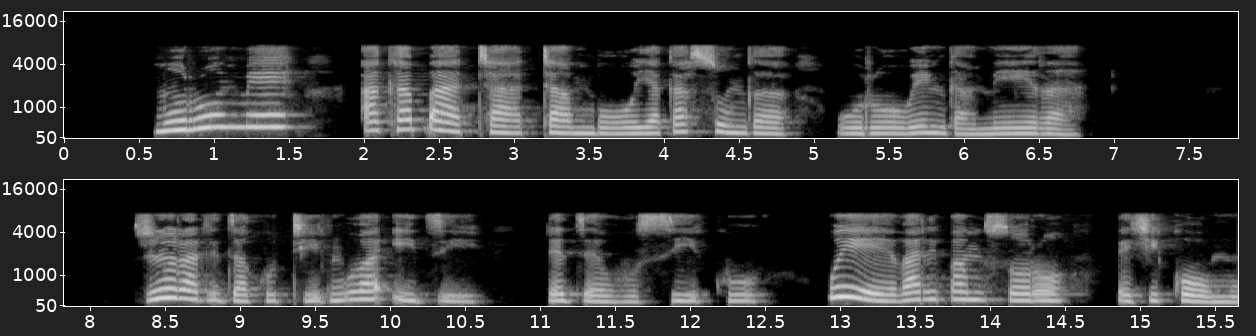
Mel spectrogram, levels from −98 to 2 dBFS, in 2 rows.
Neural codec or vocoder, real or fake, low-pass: none; real; 7.2 kHz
